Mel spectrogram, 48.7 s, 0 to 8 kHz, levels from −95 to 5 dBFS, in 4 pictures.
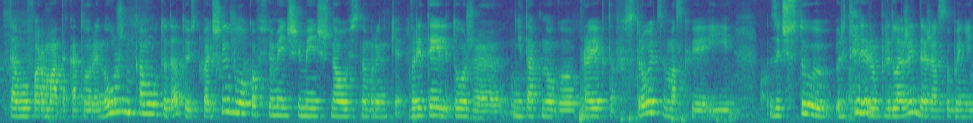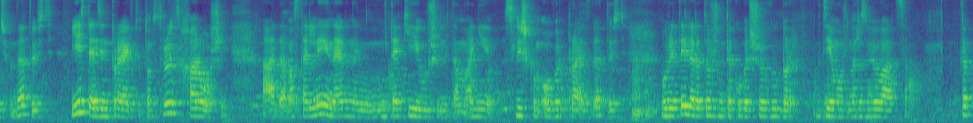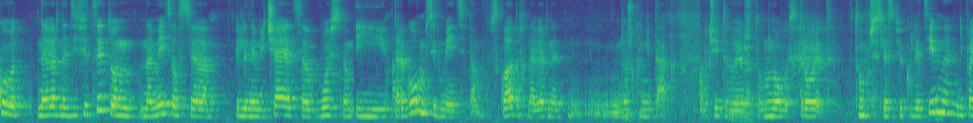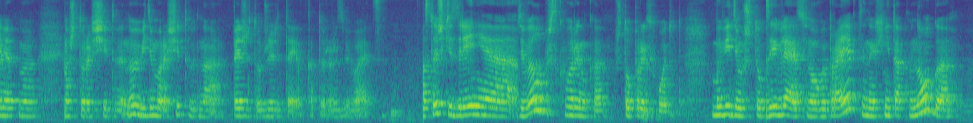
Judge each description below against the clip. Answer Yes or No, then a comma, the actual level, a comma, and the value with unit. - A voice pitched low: No, medium, 185 Hz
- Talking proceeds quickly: Yes, fast, 165 wpm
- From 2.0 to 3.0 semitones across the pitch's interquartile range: Yes, narrow, 2.6 semitones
